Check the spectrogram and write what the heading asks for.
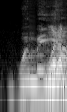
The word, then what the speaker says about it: Wembanyama: Wembanyama. Winnebea. Wembanyama. So, but, You know, You I'm sitting there tried, trying to yeah.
